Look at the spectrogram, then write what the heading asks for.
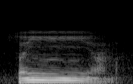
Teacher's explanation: So after that there is ya, but before that there is just a pure nasal sound, right? Sanya. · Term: anuswara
